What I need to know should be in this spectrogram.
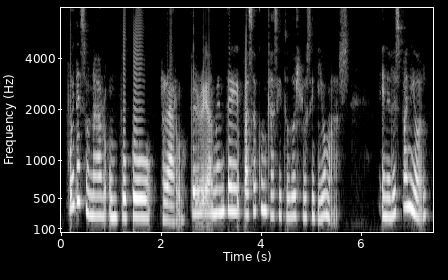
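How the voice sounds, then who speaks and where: Slow, gravelly-voiced woman teaching pronunciation. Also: high voice, dark tone. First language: English. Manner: patient, explains then repeats example words slowly. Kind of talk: podcast pronunciation lesson.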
